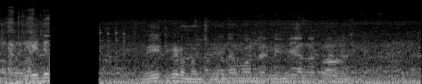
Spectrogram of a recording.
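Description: A crowd of people murmurs in the background.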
